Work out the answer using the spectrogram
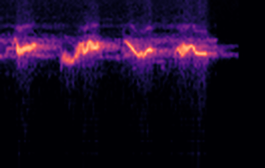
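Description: A pale-breasted thrush sings four clear, warbled whistled phrases, each slurring up and down in a steady mid-high pitch, with a brief pause between them.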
